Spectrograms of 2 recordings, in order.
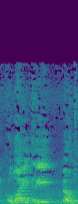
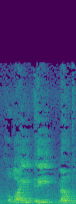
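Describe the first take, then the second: First: The r is followed by an i vowel. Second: The r is followed by an i vowel.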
